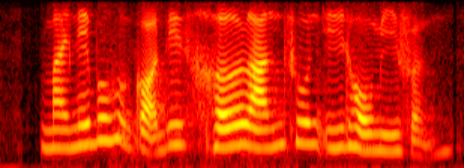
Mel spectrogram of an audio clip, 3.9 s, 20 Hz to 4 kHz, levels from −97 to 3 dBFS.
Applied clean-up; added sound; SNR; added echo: none; none; none; none.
